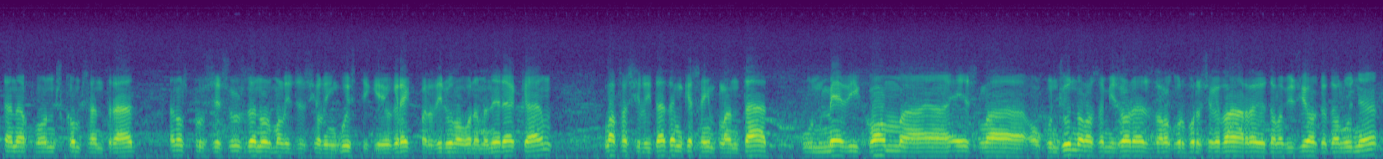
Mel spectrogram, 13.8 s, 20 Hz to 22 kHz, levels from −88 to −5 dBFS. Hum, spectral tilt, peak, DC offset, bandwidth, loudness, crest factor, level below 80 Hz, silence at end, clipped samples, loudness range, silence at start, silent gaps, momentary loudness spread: none; -6 dB/octave; -4 dBFS; under 0.1%; 11 kHz; -20 LUFS; 14 dB; -58 dBFS; 0 s; under 0.1%; 3 LU; 0 s; none; 7 LU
